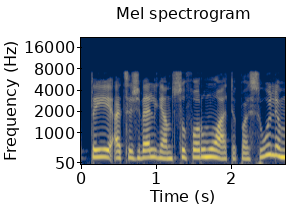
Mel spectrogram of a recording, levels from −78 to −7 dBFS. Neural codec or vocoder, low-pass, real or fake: codec, 16 kHz, 4 kbps, FunCodec, trained on Chinese and English, 50 frames a second; 7.2 kHz; fake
